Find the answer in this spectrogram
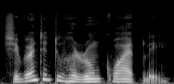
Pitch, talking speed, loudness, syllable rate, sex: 145 Hz, 205 wpm, -18 LUFS, 4.9 syllables/s, male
